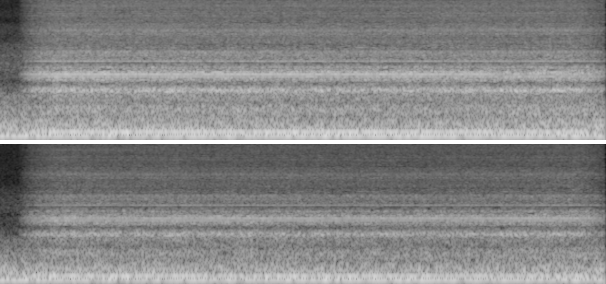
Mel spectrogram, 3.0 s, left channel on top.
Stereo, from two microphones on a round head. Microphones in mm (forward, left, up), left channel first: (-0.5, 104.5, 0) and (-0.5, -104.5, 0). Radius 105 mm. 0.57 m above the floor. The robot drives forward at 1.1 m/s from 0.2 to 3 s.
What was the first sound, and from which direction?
A vehicle, 60° left (ahead or behind).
